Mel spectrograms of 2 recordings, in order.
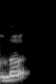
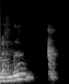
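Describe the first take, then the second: First: It has a short standard oo vowel. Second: It has a long northern oo vowel.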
